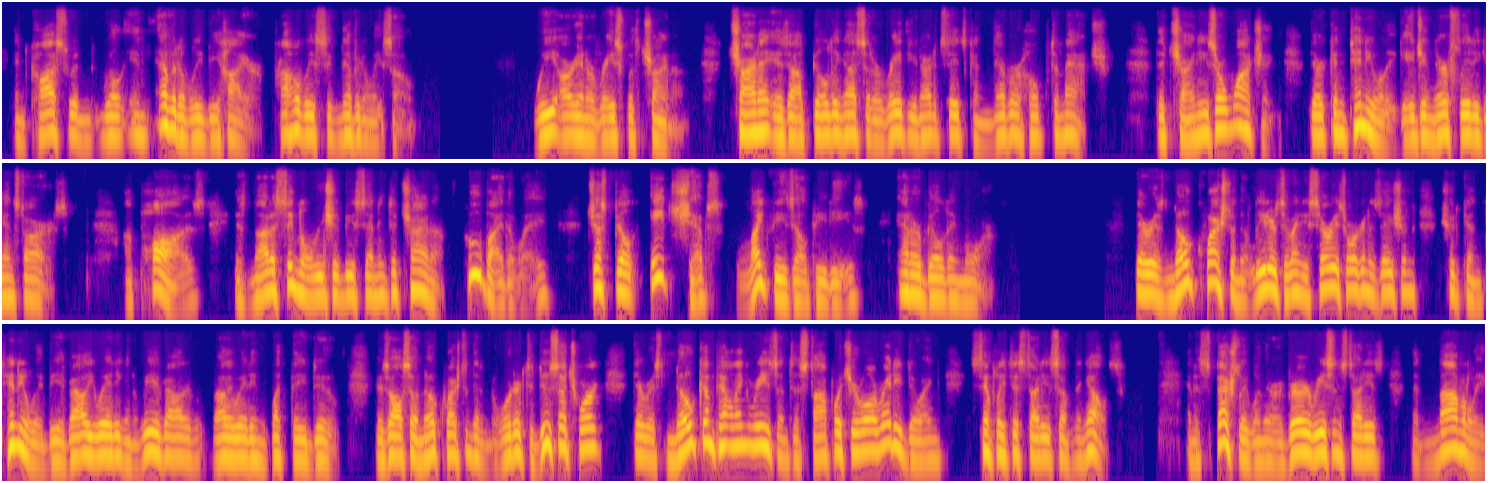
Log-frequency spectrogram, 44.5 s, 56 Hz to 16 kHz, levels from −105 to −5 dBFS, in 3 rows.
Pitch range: 125-155 Hz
